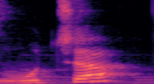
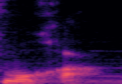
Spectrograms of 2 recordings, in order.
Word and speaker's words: Mucha: tenemos que hablar de alfons mucha o como estaría mejor pronunciado alfons moja fue el máximo exponente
